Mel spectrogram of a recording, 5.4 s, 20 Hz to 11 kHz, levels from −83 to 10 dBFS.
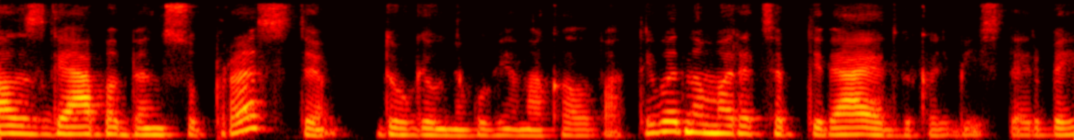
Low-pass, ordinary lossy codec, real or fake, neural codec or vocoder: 9.9 kHz; MP3, 96 kbps; real; none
